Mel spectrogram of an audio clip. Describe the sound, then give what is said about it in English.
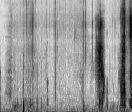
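Biting into and chewing a raw lemon, with faint wet crunching and a few sharper, louder bites near the end, alone without talk. “Did you just fucking eat a lemon?”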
